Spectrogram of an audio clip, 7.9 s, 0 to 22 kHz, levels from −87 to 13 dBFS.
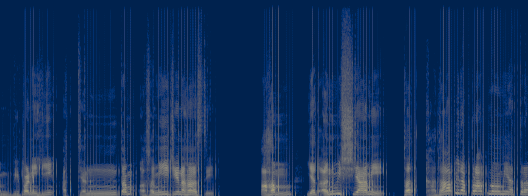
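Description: Speech runs through the whole clip with buffer tearing. A robotic rattle at about 23.4 Hz rides on the audio wherever there is signal, which fits a 2048-sample buffer. Roughly a tenth of each buffer repeats sound from about 100 ms earlier, with hard joins.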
